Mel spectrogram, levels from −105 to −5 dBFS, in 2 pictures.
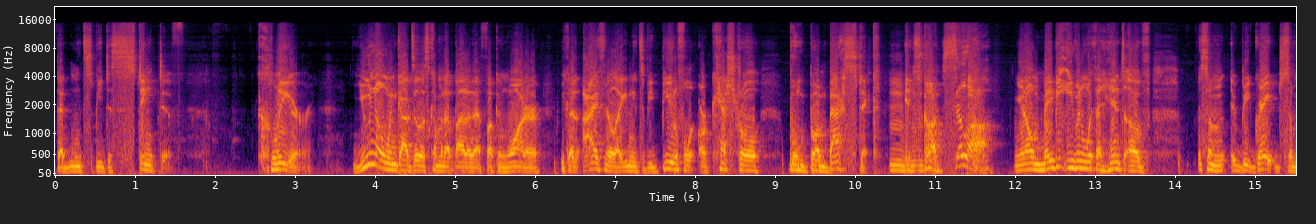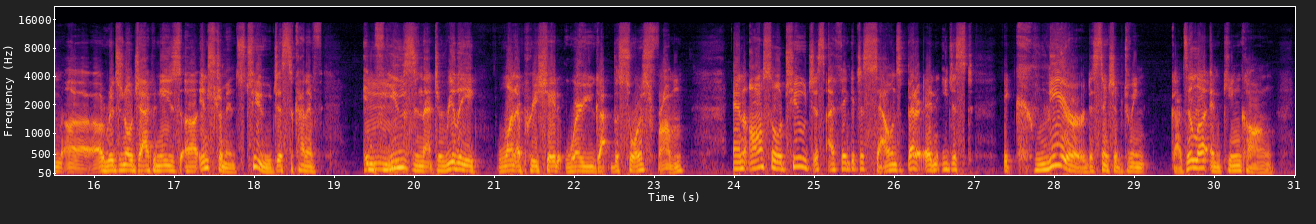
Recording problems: distortion; heavy; 7 dB below the speech

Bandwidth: 14.5 kHz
